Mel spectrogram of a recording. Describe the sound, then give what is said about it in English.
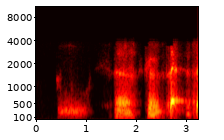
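A man clearing his throat: a few rough, low, guttural rasps in short separate bursts, the last ones picking up a slightly voiced, grunting tone. “Excuse me, I just cleared my throat.”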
